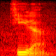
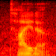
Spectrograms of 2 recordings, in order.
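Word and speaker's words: Tiida: the latter was based on the C11 Nissan Tia or Tia that's spelled TI i d a it began production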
